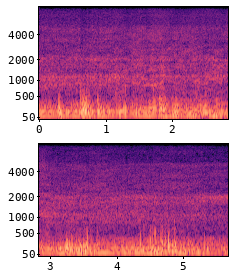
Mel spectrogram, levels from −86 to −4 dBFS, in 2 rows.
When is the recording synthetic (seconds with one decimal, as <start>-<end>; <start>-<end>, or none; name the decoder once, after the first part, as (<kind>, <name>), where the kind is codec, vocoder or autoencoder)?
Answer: 1.1-3.0 (codec, SNAC)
